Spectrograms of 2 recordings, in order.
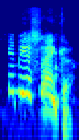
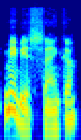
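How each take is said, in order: First: High, soft mock mom voice. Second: Said in the usual way. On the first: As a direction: mimic mom in a high, hushed voice. Mom's suggestion, retold and then mocked.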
